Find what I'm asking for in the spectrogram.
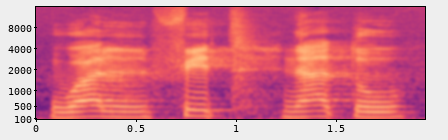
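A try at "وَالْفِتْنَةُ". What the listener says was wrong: মানে ওয়ালের মধ্যে খুব পজ হয়ে গেল, ওয়াল ফিতনাতু।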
